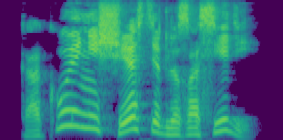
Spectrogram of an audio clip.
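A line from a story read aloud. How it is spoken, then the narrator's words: Snorting. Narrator (Russian): хмыкнул Барри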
